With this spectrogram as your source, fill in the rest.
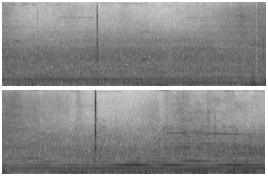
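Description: A model plane's engine buzzes overhead, rising and falling in pitch.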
